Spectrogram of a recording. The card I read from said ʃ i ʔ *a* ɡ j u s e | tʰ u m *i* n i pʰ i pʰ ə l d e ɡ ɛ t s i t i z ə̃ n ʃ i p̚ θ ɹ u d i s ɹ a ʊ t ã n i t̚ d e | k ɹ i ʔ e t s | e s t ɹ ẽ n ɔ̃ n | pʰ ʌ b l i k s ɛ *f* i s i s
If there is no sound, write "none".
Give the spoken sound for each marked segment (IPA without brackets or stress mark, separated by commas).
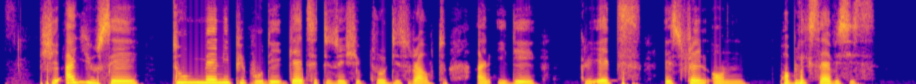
a, ɛ, v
